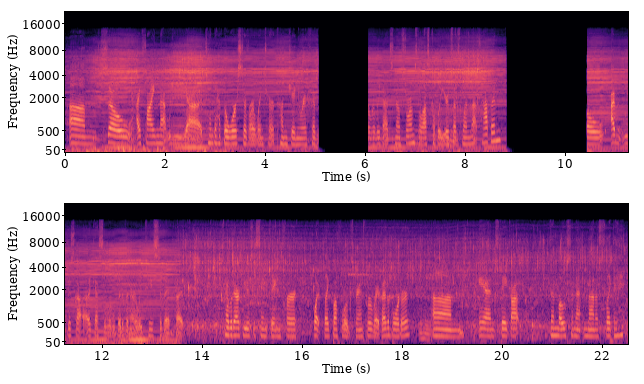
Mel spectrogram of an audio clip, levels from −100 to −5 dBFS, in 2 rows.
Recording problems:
household noises; very loud; throughout; 1 dB above the speech
audio cutting out; at 5 s for 1 s and at 9 s for 1.5 s

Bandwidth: 14.5 kHz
